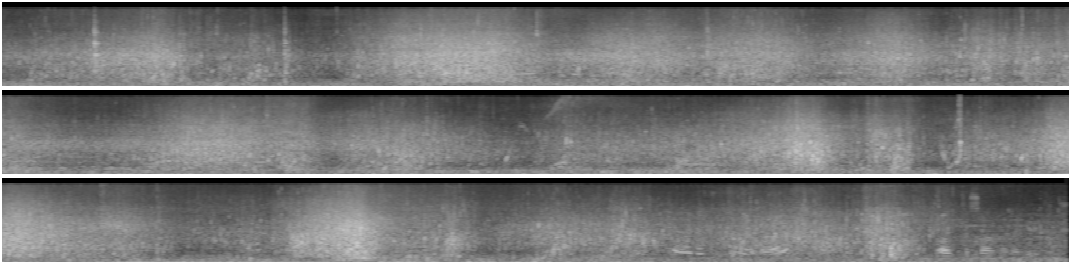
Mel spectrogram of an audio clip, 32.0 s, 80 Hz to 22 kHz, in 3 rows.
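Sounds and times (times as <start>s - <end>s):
waves washing on pebble beach: 0.0s - 15.4s, 16.2s - 23.2s, 23.9s - 30.9s.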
